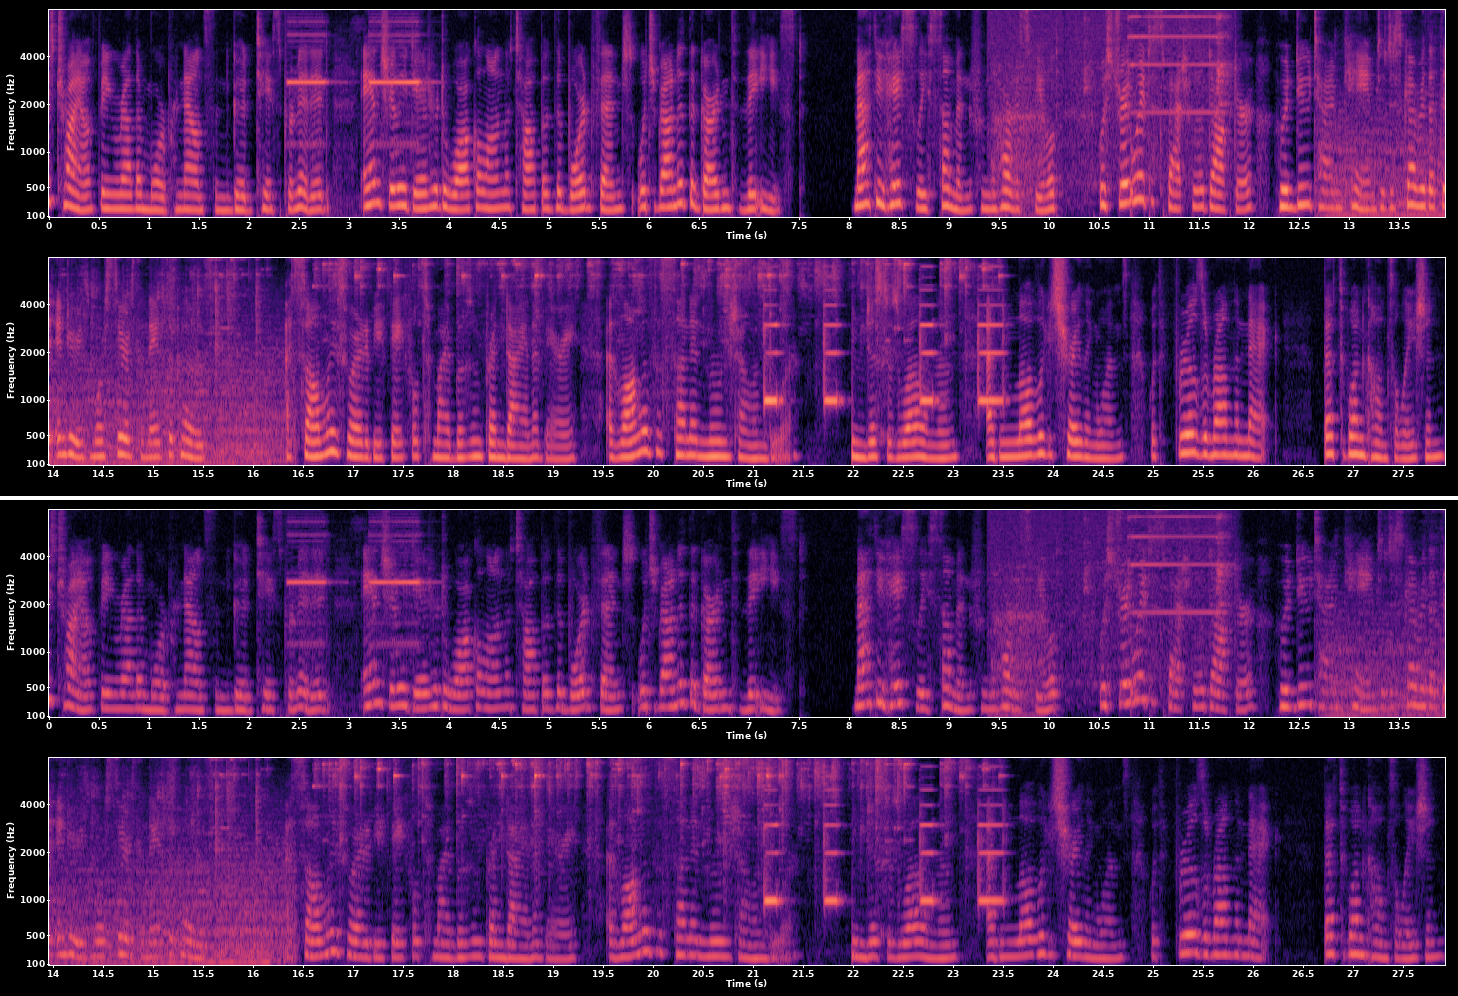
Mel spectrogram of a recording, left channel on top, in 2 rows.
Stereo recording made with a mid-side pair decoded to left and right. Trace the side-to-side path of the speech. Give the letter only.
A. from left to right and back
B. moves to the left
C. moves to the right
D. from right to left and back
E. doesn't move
E.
